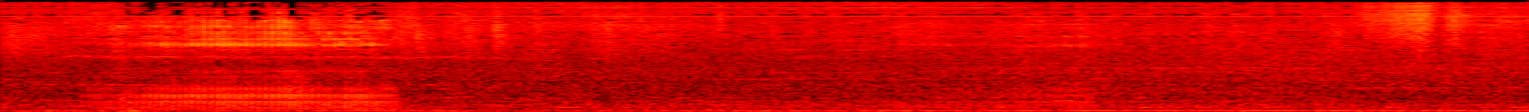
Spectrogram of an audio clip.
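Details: A male English Bulldog snores with a loud, rumbling, tonal breath followed by a softer, fainter one.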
